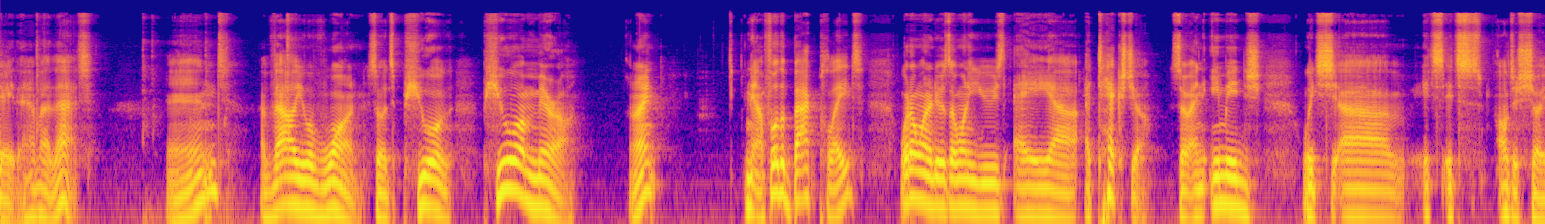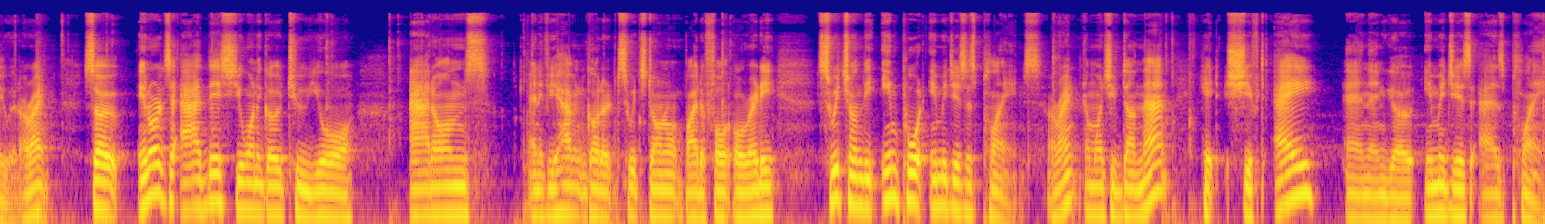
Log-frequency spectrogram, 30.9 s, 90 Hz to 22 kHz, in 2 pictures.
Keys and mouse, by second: 16.5-19.6 drag, 27.3 shift+a.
